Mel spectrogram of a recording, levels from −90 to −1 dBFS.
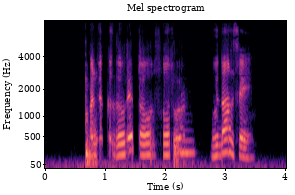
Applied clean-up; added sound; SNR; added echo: neural diffusion model UNIVERSE++.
